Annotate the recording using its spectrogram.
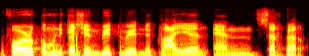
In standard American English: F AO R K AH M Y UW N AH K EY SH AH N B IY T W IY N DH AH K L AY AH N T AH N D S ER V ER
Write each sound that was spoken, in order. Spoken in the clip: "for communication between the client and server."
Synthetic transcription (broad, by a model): F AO R K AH M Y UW N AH K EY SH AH N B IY T W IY N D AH K L AY AH N T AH N S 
